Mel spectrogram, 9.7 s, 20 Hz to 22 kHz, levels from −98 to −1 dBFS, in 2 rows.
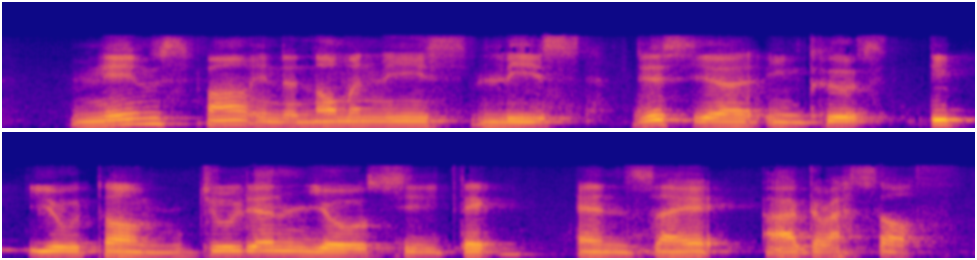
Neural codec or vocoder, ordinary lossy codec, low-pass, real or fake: codec, 16 kHz, 2 kbps, X-Codec, HuBERT features, trained on balanced general audio; AAC, 32 kbps; 7.2 kHz; fake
